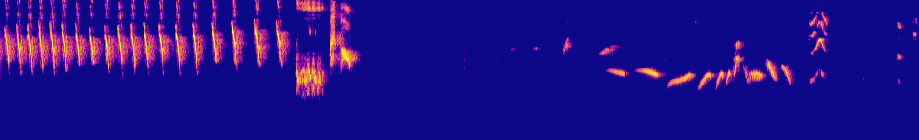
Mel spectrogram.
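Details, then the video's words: White-rumped shama song aimed at provoking a rival: a fast run of repeated chip notes ending in a harsh burst, a long silence, then soft scattered whistles and slurred notes. "KICAUAN SUARA MURAI INI MEMANGGIL LAWAN"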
